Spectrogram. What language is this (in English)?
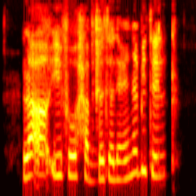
Arabic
